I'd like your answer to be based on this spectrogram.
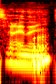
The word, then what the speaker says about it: Cyrénaïque: Cyrénaïque, c'est comme ça que ça se prononce ? – Cyrénaïque.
